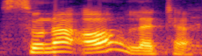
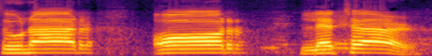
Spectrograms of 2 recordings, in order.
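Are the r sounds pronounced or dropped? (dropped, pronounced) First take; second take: dropped; pronounced. First: The r sounds are dropped. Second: The r sounds are fully pronounced. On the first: The speaker calls it right. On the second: The speaker calls it wrong.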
